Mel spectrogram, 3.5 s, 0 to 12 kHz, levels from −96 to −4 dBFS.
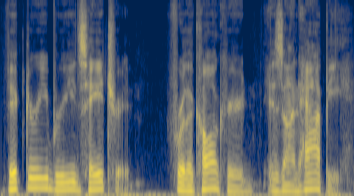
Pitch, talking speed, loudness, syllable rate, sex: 120 Hz, 135 wpm, -18 LUFS, 4.6 syllables/s, male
